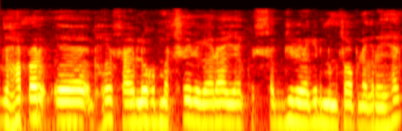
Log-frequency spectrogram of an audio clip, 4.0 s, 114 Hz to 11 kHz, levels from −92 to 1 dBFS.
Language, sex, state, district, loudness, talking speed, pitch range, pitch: Hindi, male, Chandigarh, Chandigarh, -17 LUFS, 240 wpm, 150-165 Hz, 155 Hz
